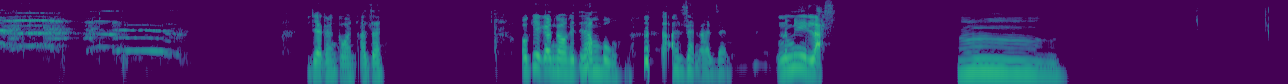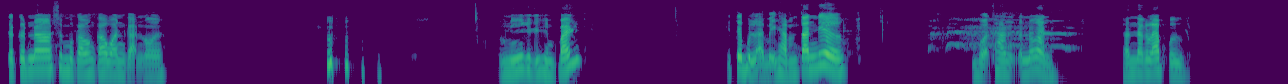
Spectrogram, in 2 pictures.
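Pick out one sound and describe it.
A woman talks with animation close to a clip-on microphone.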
